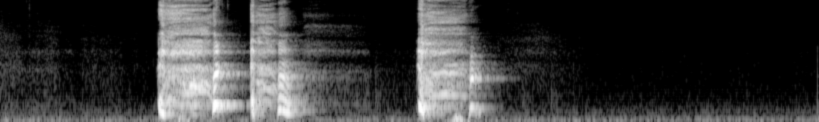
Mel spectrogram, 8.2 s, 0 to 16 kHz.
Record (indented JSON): {
  "three_cough_length": "8.2 s",
  "three_cough_amplitude": 9246,
  "three_cough_signal_mean_std_ratio": 0.3,
  "survey_phase": "beta (2021-08-13 to 2022-03-07)",
  "age": "45-64",
  "gender": "Female",
  "wearing_mask": "No",
  "symptom_cough_any": true,
  "symptom_runny_or_blocked_nose": true,
  "symptom_onset": "13 days",
  "smoker_status": "Never smoked",
  "respiratory_condition_asthma": true,
  "respiratory_condition_other": false,
  "recruitment_source": "REACT",
  "submission_delay": "1 day",
  "covid_test_result": "Negative",
  "covid_test_method": "RT-qPCR",
  "influenza_a_test_result": "Unknown/Void",
  "influenza_b_test_result": "Unknown/Void"
}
